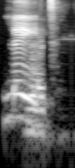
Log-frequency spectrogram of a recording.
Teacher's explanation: Nhấn mạnh nhưng không nghĩa là chúng ta nhấn mạnh thành dấu sắc là thành lết như chúng ta vẫn đọc.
